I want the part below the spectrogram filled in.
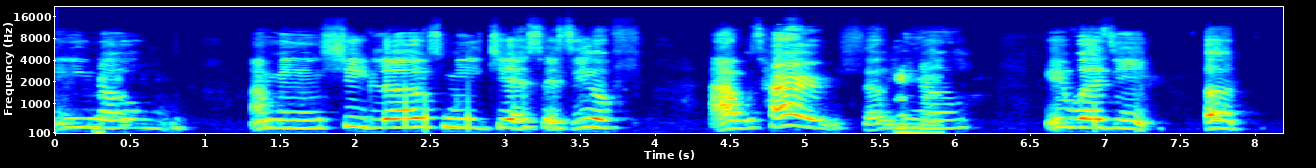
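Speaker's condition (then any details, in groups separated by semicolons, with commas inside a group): Cerebral palsy; quadriplegic type, all four limbs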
